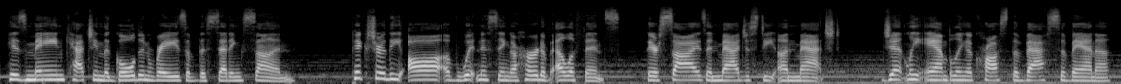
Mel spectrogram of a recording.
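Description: Woman, nature documentary narrator, mid-pitched voice, scripted evocative storytelling, background music.

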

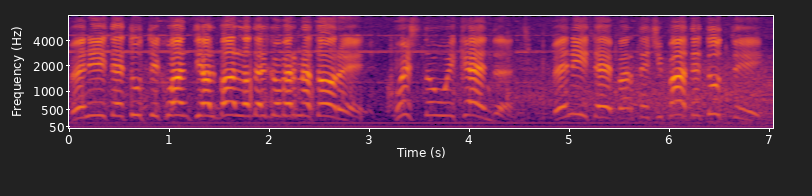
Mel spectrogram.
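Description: High-pitched, slow-calling town crier. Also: male voice, lively intonation, background noise, exaggerated voice. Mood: proclaiming. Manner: proclaiming, drawn-out calls. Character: loud town crier announcing the governor's ball. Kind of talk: shouted street announcement in a dubbed film.

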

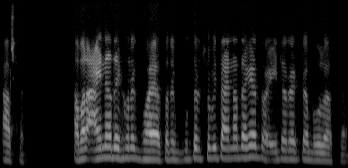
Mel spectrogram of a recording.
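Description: A man's voice: on the high side, steady tone, quick pace, dry recording. A man teaching an online vocabulary class, drilling spellings and pronunciation with chatty asides. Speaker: English teacher. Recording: tinny dry online call.

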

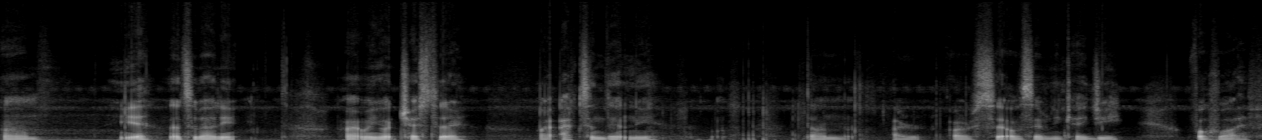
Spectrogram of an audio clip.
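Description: Young man, deep voice, flat delivery, quiet hushed talk, casual gym vlog, garage gym at night. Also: takes it slowly, long pauses. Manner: quiet hushed talk so as not to wake the neighbors. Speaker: vlogger.

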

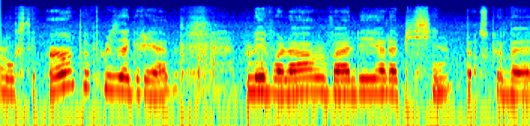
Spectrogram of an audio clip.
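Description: A woman's voice: on the high side, vocal fry, a little mellow, slight background noise. A young woman chatting casually to her phone camera from inside a festival tent, a little hesitant and full of fillers. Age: young adult. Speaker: vlogger. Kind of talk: casual vlog chat to camera. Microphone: phone camera held at arm's length.

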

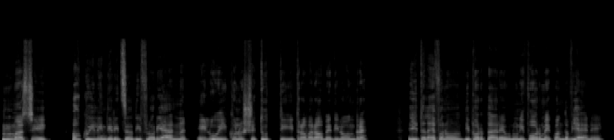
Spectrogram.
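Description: A man reading an audiobook and voicing a boisterous, jovial Canadian gentleman with a hearty, exclamatory manner. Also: mid-range voice, sing-song, normal speed, no echo, lightly acted. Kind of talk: audiobook character voice. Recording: dry close sound.

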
